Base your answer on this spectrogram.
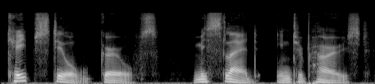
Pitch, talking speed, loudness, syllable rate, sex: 100 Hz, 95 wpm, -19 LUFS, 2.9 syllables/s, female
